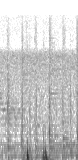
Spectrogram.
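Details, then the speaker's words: Soft low heartbeat thumps heard on the speaker's own chest through a homemade electronic stethoscope (old stethoscope diaphragm, condenser mic, audio amplifier), over a steady electrical hum. "देख सकते हैं ये stethoscope का diaphragm है इसको मैं रखूँगा यहाँ पे और ये मुझे अब जो है ना हार्ट बीट अपनी कानों में सुनाई देनी शुरू हो गई है बिल्कुल"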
